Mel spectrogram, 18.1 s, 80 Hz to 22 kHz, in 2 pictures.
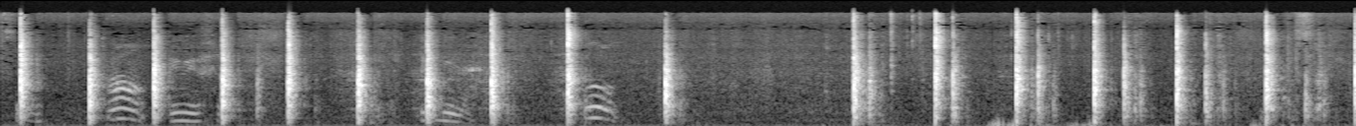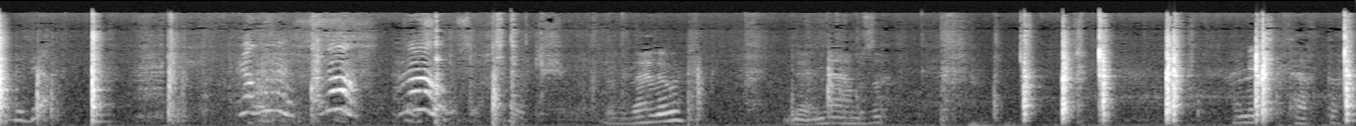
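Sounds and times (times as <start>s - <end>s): sharp knocks: 5.7s - 10.4s.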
